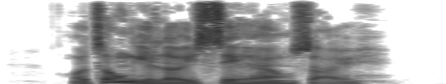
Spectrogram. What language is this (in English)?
Cantonese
